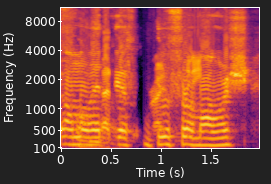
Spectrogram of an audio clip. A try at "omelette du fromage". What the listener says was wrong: It's not pronounced it do either. It's oh.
